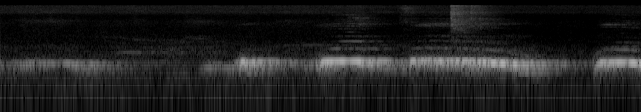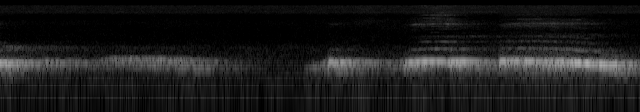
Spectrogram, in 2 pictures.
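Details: Spotted dove, known locally as tekukur or derkuku, calling busily at home in the kuk / guk gantung lure style. Mellow, throaty coo phrases repeat roughly every two seconds with short breaks between.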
